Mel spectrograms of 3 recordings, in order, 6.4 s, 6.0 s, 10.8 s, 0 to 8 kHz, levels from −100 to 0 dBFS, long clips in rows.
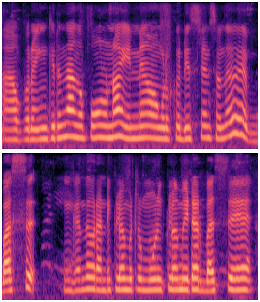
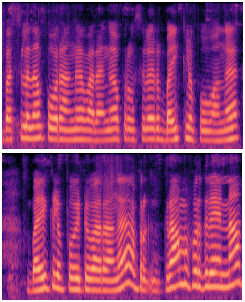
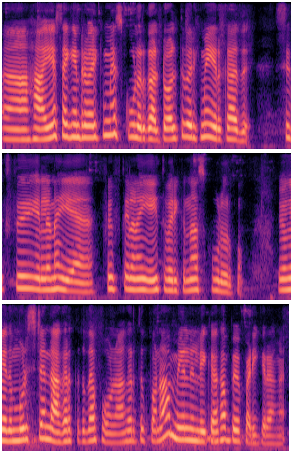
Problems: constant background noise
